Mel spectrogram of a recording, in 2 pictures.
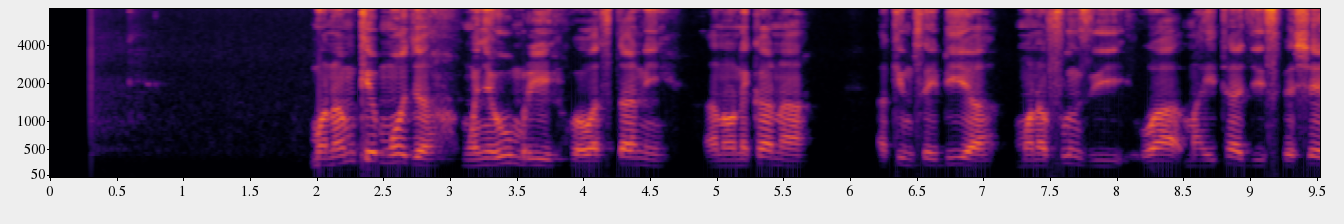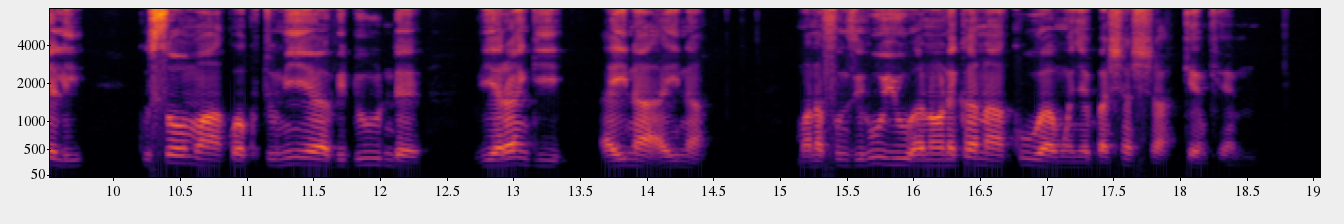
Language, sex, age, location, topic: Swahili, male, 25-35, Nairobi, education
